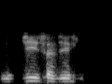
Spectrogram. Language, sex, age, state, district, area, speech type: Maithili, male, 30-45, Bihar, Purnia, rural, conversation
